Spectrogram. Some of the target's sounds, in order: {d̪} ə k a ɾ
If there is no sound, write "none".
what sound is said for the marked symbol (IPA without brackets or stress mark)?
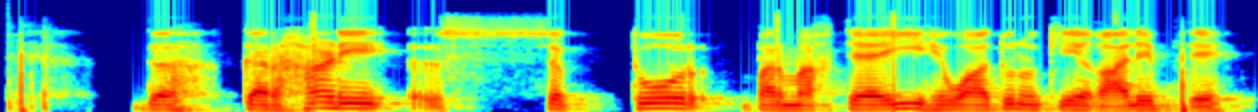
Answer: d̪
